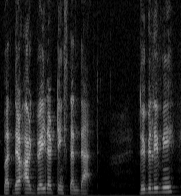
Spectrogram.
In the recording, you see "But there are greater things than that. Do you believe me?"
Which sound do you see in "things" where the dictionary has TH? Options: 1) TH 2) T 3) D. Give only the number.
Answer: 2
